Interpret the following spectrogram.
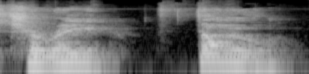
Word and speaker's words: chorizo: Some people call it chorizo. A really good Spanish friend of mine says it's chorizo. So that's how I pronounce it, because I figured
